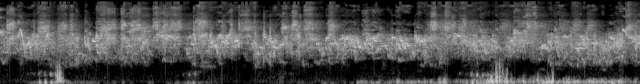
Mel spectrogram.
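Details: Pet budgerigars, several at once, chirp and warble in a thick continuous chatter of squeaky, grating notes, over soft low rumbling and light knocks.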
